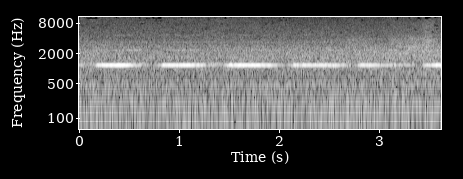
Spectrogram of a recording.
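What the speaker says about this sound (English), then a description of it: "you do hear just like trash trucks all day long" Trash truck reversing beeps repeat steadily in a residential neighborhood, a thin high tone pulsing over a constant low rumble of engine and street noise.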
